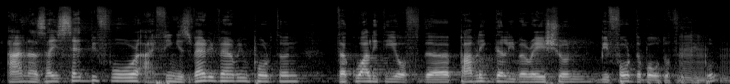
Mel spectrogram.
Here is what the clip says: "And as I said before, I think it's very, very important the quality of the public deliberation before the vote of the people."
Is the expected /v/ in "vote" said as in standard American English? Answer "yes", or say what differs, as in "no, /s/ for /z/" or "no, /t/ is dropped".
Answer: no, /b/ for /v/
